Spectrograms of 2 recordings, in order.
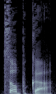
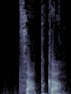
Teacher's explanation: samogłoska A jest wymawiana jako dźwięk pośredni między A a O · Shown in: first take · Stąd właśnie forma copka, a nie capka. · Term: pochylonym A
